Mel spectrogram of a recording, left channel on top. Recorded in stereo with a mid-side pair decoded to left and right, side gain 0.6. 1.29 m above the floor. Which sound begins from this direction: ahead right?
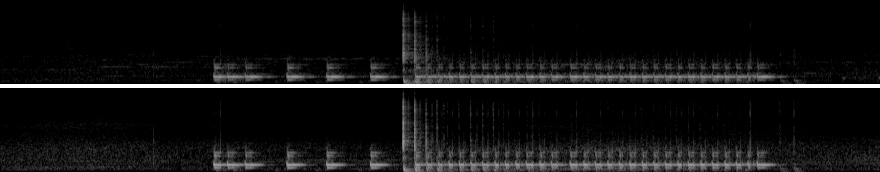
Typing on a keyboard, at 2.1 s.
